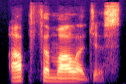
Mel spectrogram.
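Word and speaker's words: ophthalmologist: Uh actually op uh the opthomemologist is you know the first syllable would be the op and the second syllable would be th h a l and then uh mologist opthomemologist opthomemologist perfect.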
